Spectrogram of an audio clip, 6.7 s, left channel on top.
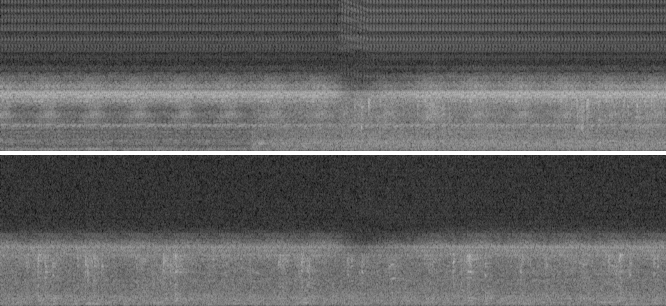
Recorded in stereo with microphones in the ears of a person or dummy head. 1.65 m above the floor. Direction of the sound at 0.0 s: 15° left (ahead or behind).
